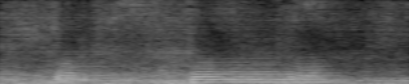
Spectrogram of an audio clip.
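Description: Brass marching band of trumpets, baritone horns and sousaphones playing loud held chords: two in a row, each entered with a quick upward run of notes, with a brief dip just before the end.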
